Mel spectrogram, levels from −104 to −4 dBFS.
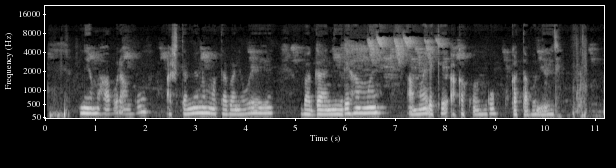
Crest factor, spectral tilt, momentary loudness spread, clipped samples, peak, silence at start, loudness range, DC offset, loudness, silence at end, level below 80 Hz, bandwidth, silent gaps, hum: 18 dB; -5.5 dB/octave; 15 LU; under 0.1%; -10 dBFS; 0.1 s; 4 LU; under 0.1%; -29 LUFS; 0.2 s; -60 dBFS; 11.5 kHz; none; none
